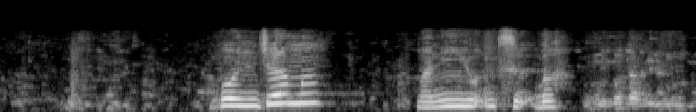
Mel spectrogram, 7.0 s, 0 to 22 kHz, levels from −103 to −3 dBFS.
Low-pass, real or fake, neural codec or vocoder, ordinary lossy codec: 7.2 kHz; real; none; Opus, 24 kbps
